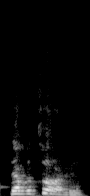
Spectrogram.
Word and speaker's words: DiVittorio: You have the incumbent uh Sam uh Devator.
